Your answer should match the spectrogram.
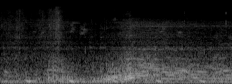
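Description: Racing kart engines on the circuit at a distance, several at once, their pitch rising and falling as they accelerate and back off.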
